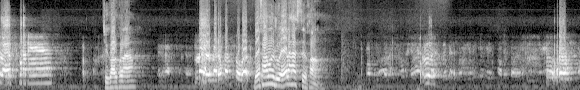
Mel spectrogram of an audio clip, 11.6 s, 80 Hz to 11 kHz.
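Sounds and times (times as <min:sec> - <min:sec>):
television playing in background during phone call: 0:00.0 - 0:06.2, 0:07.2 - 0:11.6
speech: 0:02.1 - 0:02.8, 0:03.9 - 0:06.5.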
